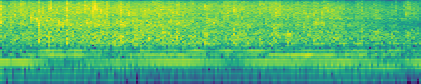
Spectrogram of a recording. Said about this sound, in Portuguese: Você pode aplaudir a Ele, ficar de pé.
